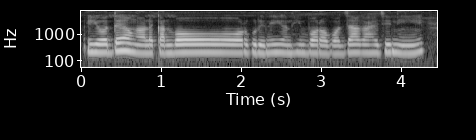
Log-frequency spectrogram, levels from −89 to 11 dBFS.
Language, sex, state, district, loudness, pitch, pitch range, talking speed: Chakma, female, Tripura, West Tripura, -16 LUFS, 210 Hz, 200-210 Hz, 150 wpm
